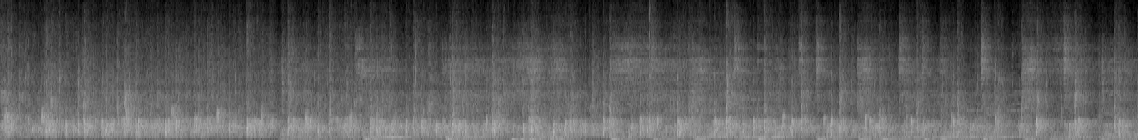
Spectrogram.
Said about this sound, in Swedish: Exakt. Stor applåd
